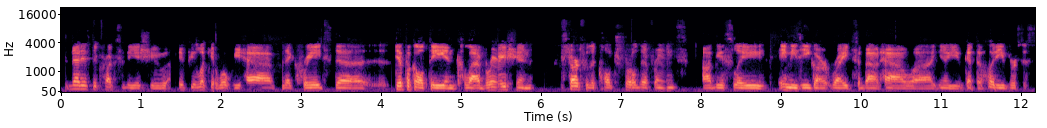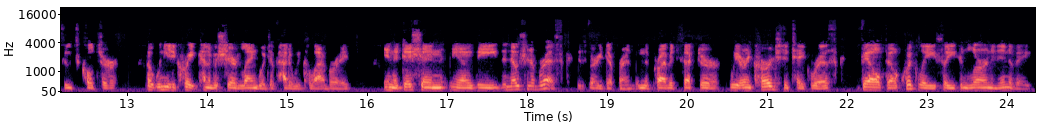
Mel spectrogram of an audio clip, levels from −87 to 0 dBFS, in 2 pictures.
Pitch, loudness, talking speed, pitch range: 115 Hz, -23 LUFS, 215 wpm, 110-120 Hz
